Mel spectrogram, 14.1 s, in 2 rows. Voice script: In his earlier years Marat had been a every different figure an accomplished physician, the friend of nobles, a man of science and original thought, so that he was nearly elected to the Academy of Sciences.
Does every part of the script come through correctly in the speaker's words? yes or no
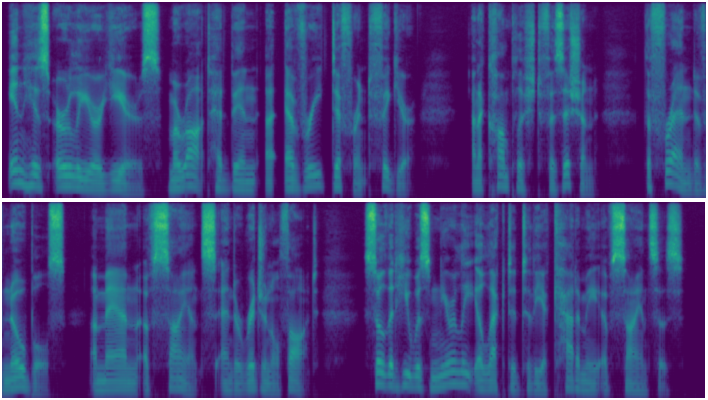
yes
